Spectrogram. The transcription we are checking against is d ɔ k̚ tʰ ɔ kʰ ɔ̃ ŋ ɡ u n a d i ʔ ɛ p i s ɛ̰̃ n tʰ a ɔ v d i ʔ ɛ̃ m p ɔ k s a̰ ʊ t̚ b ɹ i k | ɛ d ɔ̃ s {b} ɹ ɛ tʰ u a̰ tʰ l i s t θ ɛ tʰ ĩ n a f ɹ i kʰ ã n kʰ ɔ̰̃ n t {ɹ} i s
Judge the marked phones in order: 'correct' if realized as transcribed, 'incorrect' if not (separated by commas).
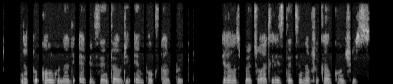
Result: incorrect, correct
